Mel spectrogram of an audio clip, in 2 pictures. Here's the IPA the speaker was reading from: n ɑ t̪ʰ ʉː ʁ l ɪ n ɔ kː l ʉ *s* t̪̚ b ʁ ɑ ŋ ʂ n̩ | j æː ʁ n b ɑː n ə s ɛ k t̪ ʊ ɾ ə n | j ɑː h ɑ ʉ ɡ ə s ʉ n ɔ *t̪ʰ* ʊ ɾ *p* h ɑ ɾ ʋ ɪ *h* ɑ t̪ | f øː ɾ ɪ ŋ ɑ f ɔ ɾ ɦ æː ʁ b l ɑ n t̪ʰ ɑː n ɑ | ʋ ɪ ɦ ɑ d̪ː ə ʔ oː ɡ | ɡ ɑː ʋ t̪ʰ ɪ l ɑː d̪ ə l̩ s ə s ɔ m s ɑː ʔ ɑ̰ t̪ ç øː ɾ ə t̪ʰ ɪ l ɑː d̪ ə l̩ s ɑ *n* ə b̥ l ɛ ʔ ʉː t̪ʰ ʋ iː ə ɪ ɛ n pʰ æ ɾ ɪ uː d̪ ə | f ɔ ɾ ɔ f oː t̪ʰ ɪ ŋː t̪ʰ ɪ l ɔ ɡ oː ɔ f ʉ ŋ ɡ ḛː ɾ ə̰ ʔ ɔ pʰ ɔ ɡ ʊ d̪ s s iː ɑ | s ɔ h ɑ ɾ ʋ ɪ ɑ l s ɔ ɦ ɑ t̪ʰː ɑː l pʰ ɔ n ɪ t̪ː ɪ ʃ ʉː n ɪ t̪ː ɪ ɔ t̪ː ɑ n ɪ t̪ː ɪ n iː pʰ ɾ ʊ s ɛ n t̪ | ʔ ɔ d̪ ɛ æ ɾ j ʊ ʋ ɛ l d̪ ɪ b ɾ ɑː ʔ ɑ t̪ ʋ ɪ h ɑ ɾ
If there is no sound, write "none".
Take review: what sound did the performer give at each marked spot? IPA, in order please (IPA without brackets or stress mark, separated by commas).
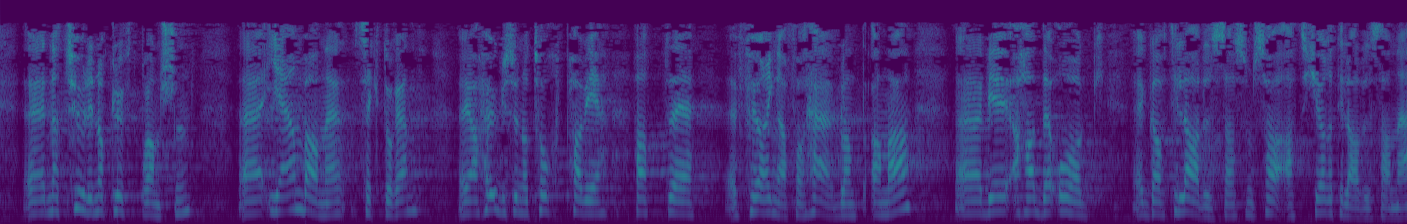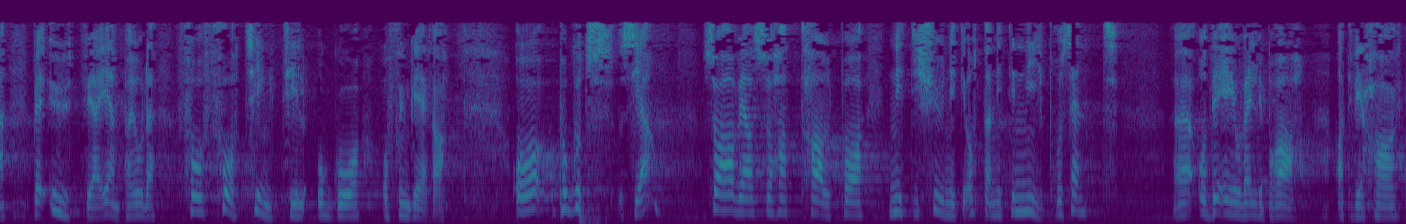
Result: f, t̪ʰ, p, h, n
